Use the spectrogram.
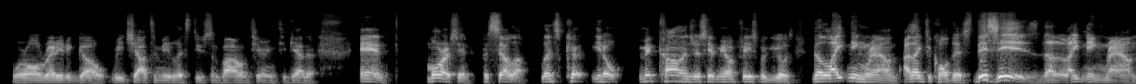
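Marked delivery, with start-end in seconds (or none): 9.8-11.4 game show host announcer voice. Announcing the next round to listeners, game show host voice. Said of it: "This is my best game show guy voice".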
